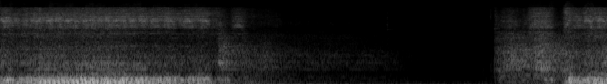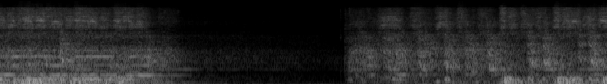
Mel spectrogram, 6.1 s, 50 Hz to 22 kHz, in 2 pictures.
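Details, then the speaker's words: 1987 Honda GL1200 Goldwing, first start attempt after many years with a new 24 Ah battery; cold engine in cold weather, choke lever not working. The starter churns in three steady bursts with pauses and never fires while cranking to fill the carb bowls. "Going to take a little bit to get some fuel in them carb bowls probably."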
